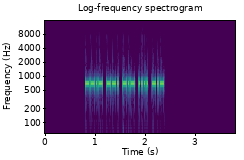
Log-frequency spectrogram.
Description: Morse code, heard as a keyed tone, about 44 wpm, 700 Hz. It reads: QGKHK
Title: Code Groups - 5 Letters - 45wpm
